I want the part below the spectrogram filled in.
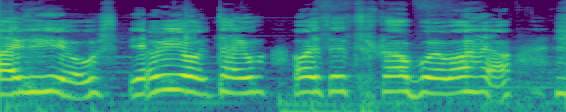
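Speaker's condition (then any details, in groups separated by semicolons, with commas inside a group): Cerebral palsy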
